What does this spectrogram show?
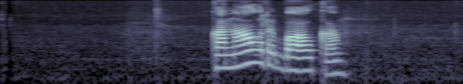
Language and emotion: Russian, neutral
